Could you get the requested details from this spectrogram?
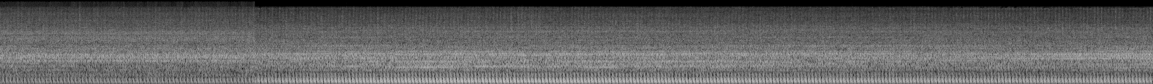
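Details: Rebuilt Champion 458cc dual-fuel generator engine (original dropped a valve at about a year old), first start on electric start with choke on: catches and settles to steady even beat around 214 a minute, no knocking or misses; healthy.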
